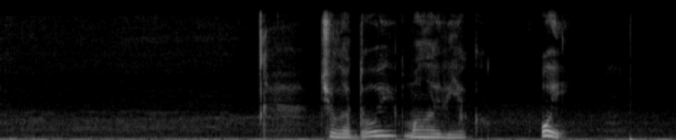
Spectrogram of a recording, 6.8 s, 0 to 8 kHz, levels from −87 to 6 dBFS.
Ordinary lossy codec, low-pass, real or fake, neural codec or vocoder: none; 7.2 kHz; real; none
